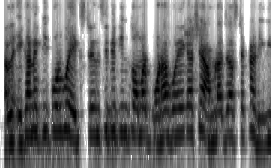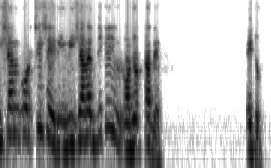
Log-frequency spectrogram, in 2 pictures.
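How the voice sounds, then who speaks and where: A man's voice: high voice, quick pace, sharp tone, dry recording, low-quality recording. A man teaching an exam-prep lesson. He explains in Bengali mixed with English terms and keeps checking that the class is following.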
